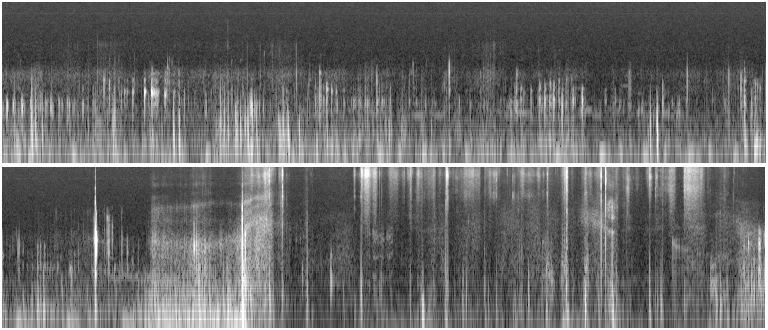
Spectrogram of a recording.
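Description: Irregular gurgling and rumbling from the belly, louder bubbling near the end, ordinary digestion sounds after a large meal.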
